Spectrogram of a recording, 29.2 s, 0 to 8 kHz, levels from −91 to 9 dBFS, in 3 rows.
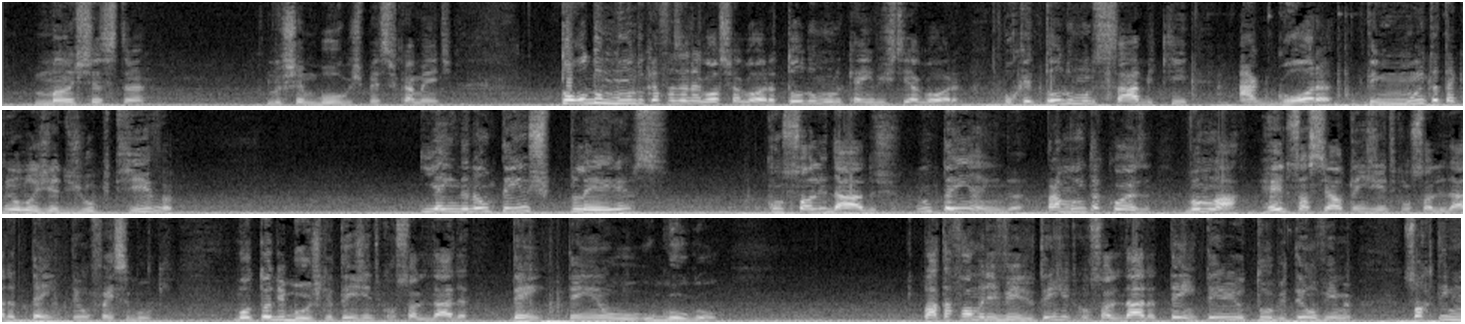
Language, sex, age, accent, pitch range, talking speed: Portuguese, male, 20-39, Brazilian, 155-220 Hz, 155 wpm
